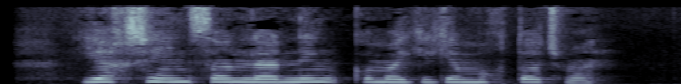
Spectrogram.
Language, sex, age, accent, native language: Uzbek, female, 18-24, Farg'ona, Uzbek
